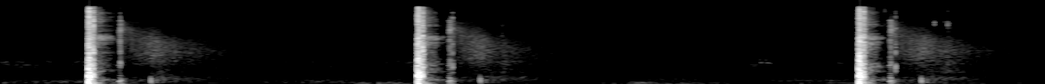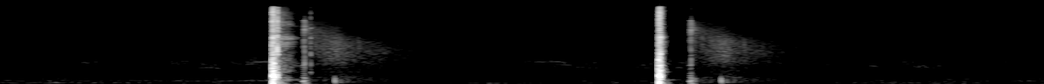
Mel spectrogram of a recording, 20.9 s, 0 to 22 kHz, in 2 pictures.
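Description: Five slow, deliberate semi-automatic shots from a suppressed AR-15 carbine: a Colt 6920 with a 14.5-inch barrel and a SureFire FA556-212 suppressor, firing M193 55-grain 5.56 ball. The shots come every four seconds or so, and each is a sharp report that trails off over about half a second.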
